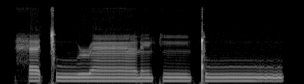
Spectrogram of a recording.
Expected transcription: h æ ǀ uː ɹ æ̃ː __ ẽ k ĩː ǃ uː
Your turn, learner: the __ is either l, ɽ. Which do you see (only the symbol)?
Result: ɽ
